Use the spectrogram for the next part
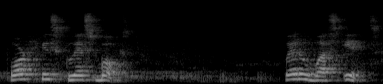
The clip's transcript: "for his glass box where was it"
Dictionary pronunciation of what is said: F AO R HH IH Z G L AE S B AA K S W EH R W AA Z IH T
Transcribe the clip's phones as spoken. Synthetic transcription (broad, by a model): F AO R HH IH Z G L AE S B AA K S W EH R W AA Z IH T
